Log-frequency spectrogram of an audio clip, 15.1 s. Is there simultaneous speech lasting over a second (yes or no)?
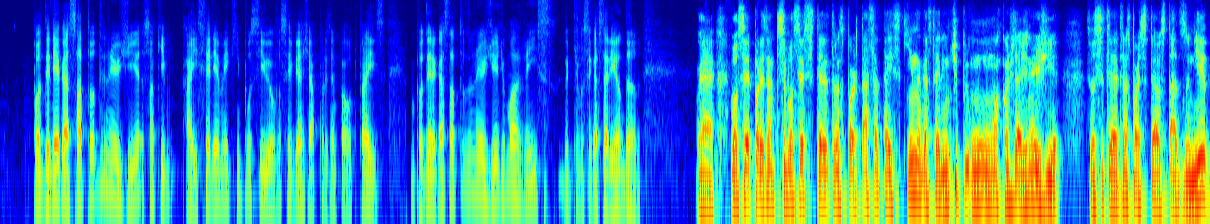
no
